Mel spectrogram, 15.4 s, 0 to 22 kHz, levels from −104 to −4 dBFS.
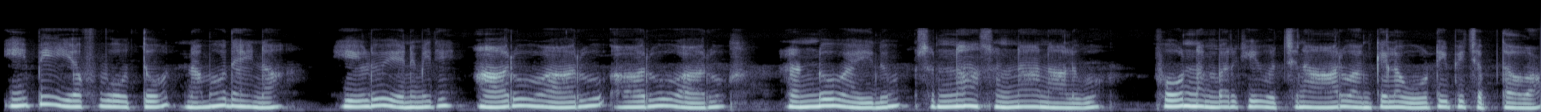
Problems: none marked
